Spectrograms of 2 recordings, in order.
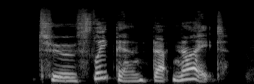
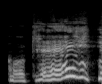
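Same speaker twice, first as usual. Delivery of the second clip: a higher, louder, startled okay; sheepish okay; 4 semitones higher, 5 dB louder than usual. Retold or imitated. Told Mom is mad, she answers in a sheepish okay. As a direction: take the scolding with a guilty grin. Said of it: "And I said".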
